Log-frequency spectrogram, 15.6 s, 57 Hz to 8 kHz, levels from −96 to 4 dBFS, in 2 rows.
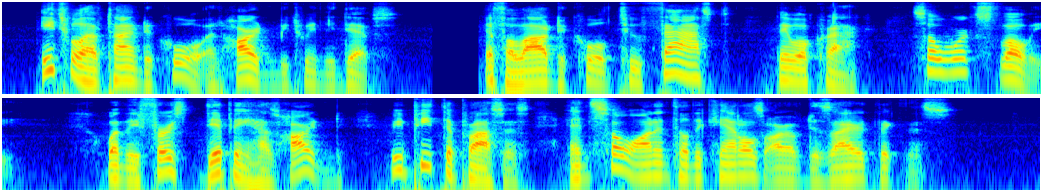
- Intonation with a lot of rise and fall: Yes, wide, 6.1 semitones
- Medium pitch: No, low, 110 Hz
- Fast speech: No, average, 170 wpm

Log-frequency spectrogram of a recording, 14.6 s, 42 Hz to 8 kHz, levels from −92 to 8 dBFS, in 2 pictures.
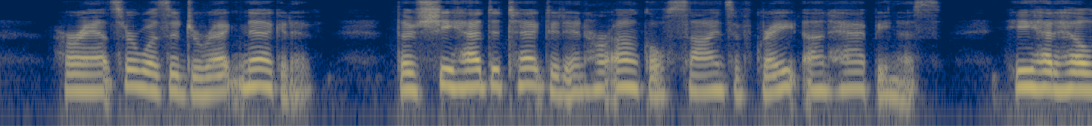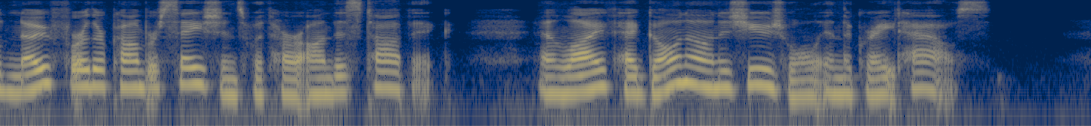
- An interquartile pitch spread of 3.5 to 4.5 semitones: Yes, average, 4.2 semitones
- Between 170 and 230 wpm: No, average, 160 wpm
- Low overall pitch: No, high, 195 Hz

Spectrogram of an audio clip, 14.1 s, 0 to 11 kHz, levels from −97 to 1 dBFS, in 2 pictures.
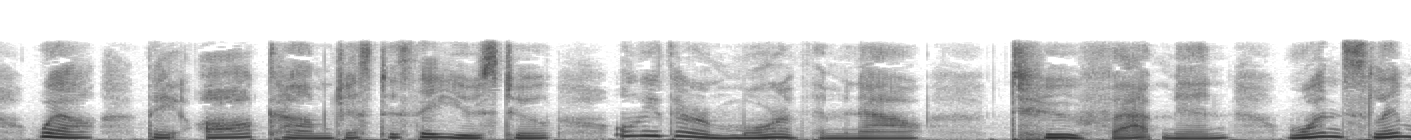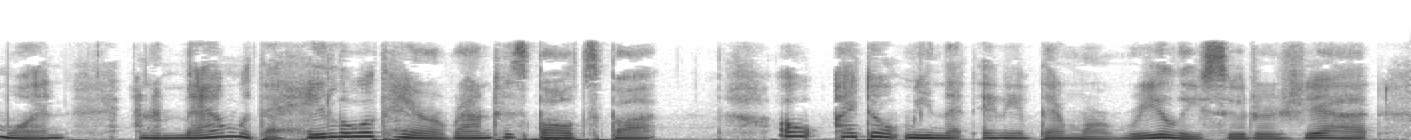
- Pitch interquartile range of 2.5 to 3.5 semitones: No, average, 5.1 semitones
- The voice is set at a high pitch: Yes, high, 200 Hz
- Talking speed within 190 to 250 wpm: Yes, average, 195 wpm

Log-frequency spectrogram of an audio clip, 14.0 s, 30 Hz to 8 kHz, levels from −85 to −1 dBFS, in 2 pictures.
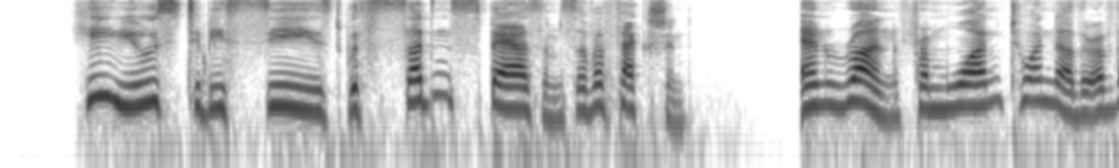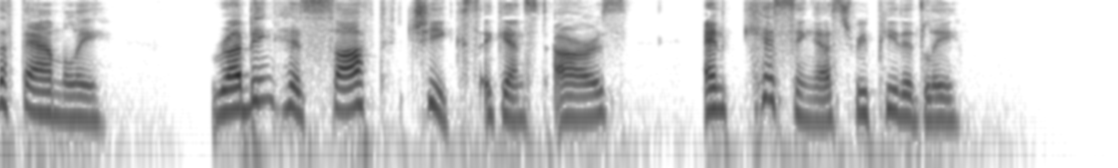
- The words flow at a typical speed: No, slow, 125 wpm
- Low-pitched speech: No, high, 220 Hz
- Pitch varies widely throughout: Yes, wide, 6.0 semitones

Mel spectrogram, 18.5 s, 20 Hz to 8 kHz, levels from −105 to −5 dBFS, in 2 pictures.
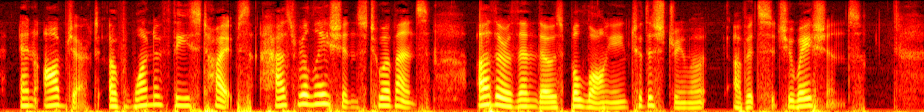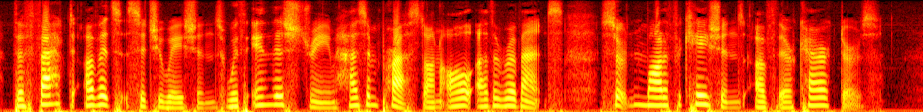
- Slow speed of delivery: Yes, slow, 130 wpm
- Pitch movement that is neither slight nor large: No, wide, 5.9 semitones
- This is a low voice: No, medium, 185 Hz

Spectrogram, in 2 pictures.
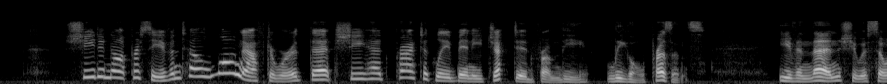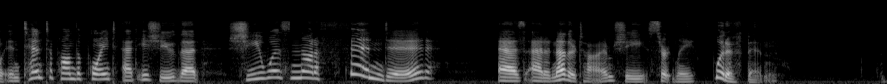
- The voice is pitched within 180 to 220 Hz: Yes, medium, 185 Hz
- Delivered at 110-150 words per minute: Yes, average, 140 wpm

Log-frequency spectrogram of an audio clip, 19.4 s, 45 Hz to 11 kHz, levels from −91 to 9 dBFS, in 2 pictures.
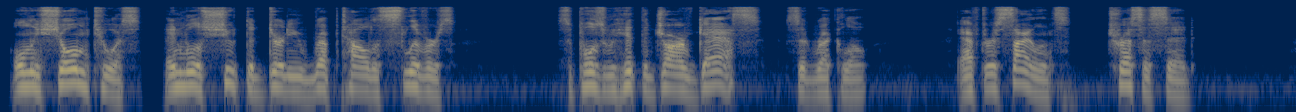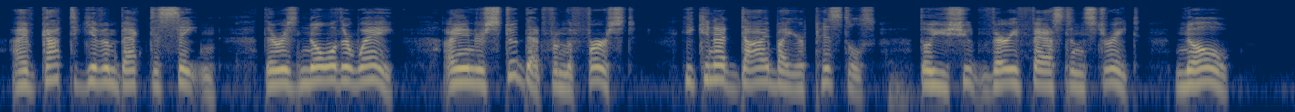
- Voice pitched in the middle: Yes, medium, 165 Hz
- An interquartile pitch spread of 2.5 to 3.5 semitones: No, average, 5.1 semitones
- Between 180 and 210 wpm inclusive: Yes, average, 190 wpm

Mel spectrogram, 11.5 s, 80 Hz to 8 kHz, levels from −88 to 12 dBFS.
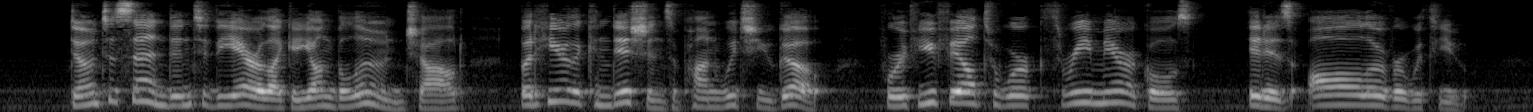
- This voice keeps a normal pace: Yes, average, 165 wpm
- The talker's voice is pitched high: Yes, high, 210 Hz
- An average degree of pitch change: No, wide, 5.8 semitones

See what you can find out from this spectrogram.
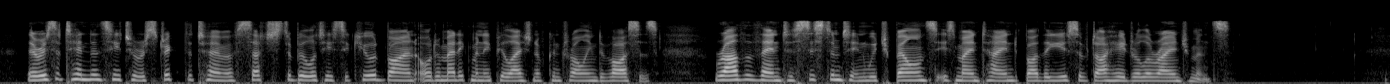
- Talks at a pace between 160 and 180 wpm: No, average, 140 wpm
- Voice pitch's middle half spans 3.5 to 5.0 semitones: No, average, 2.7 semitones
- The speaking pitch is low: No, medium, 185 Hz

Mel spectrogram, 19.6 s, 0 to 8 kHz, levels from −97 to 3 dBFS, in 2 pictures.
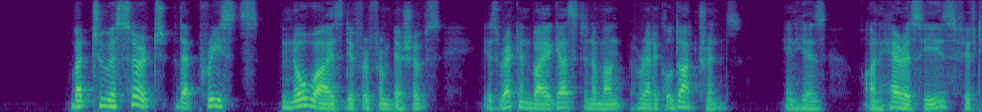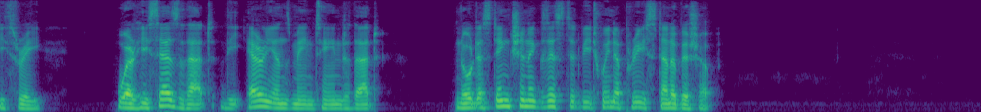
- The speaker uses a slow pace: Yes, slow, 110 wpm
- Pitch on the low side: Yes, low, 120 Hz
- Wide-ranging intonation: No, average, 4.9 semitones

